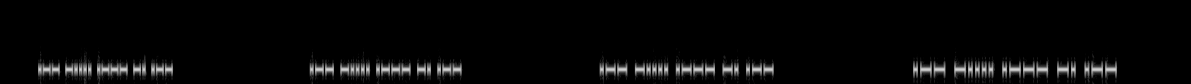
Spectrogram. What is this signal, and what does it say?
Morse code, heard as a keyed tone, about 45 wpm, 700 Hz. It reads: W6JNW W6JNW W6JNW W6JNW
